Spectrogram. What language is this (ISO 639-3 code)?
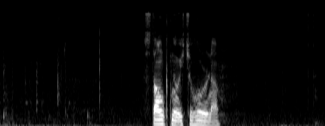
fao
